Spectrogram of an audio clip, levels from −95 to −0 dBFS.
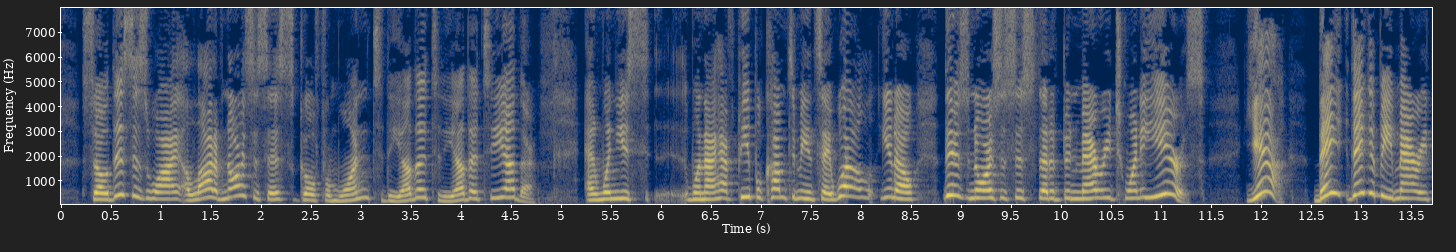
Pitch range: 250-315 Hz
